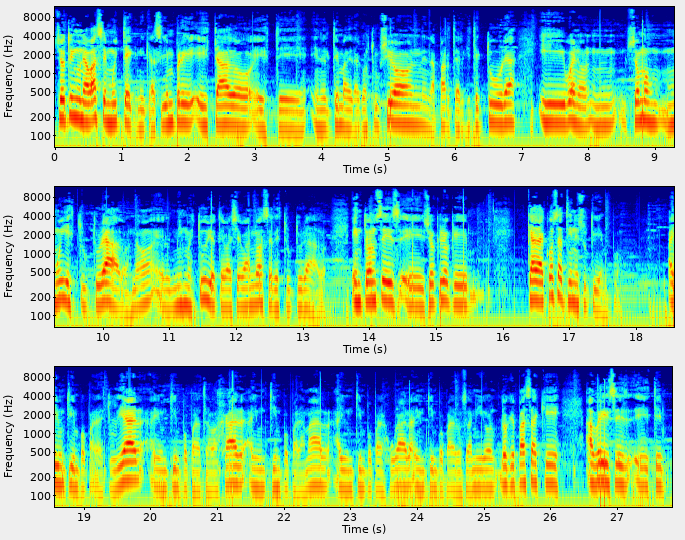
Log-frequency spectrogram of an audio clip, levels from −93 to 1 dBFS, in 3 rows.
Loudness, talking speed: -19 LUFS, 175 wpm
